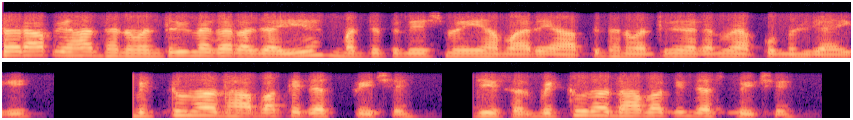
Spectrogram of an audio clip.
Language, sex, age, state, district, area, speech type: Hindi, male, 18-30, Madhya Pradesh, Jabalpur, urban, conversation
